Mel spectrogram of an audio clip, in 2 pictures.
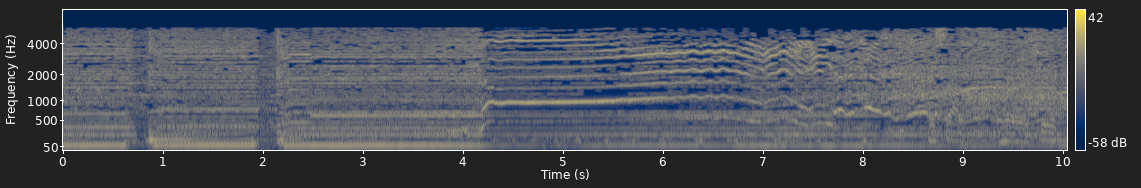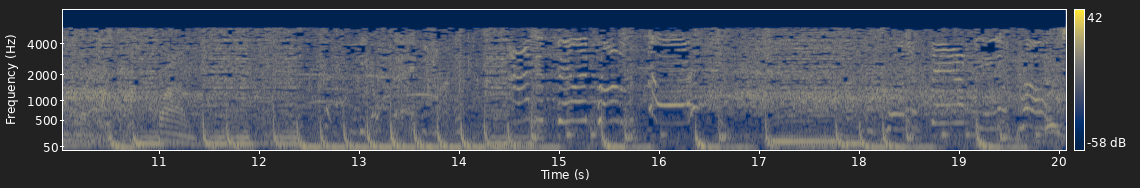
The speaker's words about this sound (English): The audience, I don't know, screaming.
